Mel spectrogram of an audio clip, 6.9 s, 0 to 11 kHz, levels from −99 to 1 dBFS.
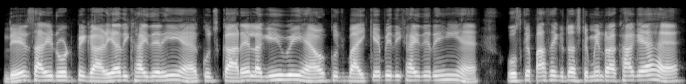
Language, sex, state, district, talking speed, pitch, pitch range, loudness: Hindi, male, Jharkhand, Garhwa, 255 wpm, 160 Hz, 145-170 Hz, -12 LUFS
